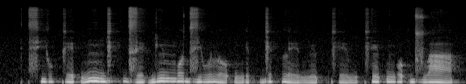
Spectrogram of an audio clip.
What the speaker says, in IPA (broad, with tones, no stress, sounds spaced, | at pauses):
t͡sʰ j u˧ k e˨ ʔ ŋ ĩ˥˧ ɡ e˦ k̚ d͡z e˨˩ ɡ ĩ˦ m o˦ d͡z j u˧ l o˨ ʔ ŋ e˨ t̚ ɡ e˦ t̚ l e˨˩ n̪ ẽ˨ p̚ kʰ e˨˩ m kʰ ẽ˦ t̚ ŋ o˦ ʔ d͡z w a˥˧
